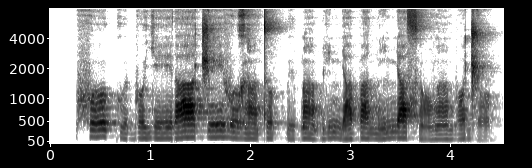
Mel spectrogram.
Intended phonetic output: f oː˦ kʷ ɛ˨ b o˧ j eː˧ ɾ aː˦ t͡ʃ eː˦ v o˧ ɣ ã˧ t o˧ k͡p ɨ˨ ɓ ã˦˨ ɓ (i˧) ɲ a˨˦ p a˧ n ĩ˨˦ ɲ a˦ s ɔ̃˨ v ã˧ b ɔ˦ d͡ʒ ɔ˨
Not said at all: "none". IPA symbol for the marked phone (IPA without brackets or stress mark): i˦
